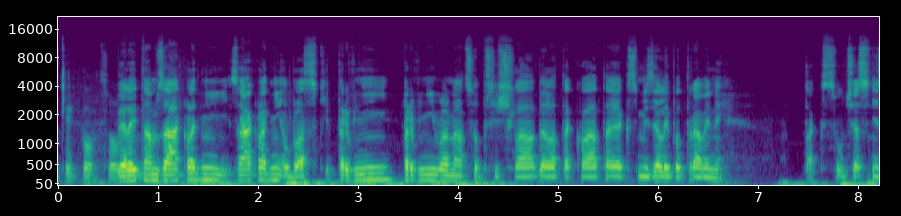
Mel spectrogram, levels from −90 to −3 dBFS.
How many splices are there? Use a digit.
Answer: 0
